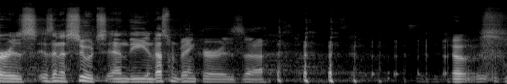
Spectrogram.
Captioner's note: laughs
